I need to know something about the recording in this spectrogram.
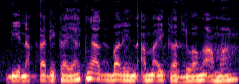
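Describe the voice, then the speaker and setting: Man acting cheeky tricycle driver, medium pitch. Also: little pitch movement, fast, lightly acted. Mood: pleading. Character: cheeky, pleading male tricycle driver and eager suitor. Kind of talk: radio-style serial drama acting. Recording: faint background noise.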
